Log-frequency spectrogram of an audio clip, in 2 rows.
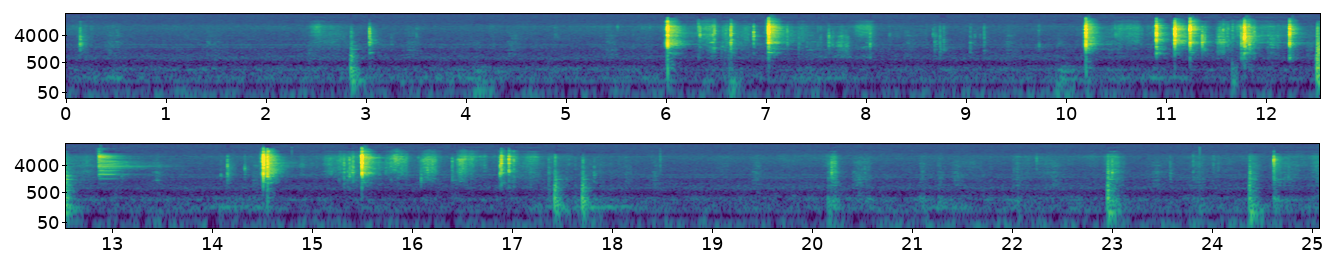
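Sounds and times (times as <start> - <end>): lock parts clicking: 6.0 - 7.3, 10.2 - 13.2.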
